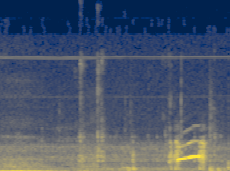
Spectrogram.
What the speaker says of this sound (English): Okay, that's the chirp.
